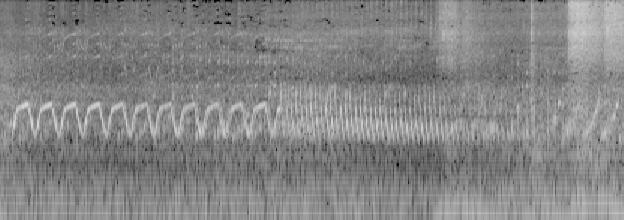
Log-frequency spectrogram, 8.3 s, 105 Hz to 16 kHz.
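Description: Electronic vehicle siren on a yelp setting, sweeping up and down about three and a half times a second, then switching to a much faster warble about 3.7 seconds in, which fades out around 6 seconds. Near the end a vehicle engine revs up and falls back twice under the siren's last moments and traffic noise.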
